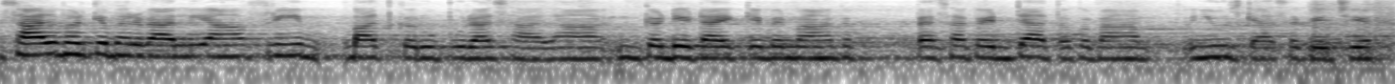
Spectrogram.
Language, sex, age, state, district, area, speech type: Maithili, female, 18-30, Bihar, Supaul, urban, spontaneous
